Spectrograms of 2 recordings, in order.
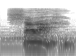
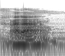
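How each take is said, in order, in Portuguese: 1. A palavra começa com som de CH. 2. A palavra começa com um R gutural. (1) "não é xará" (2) "som de um R e outras têm som de dois"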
